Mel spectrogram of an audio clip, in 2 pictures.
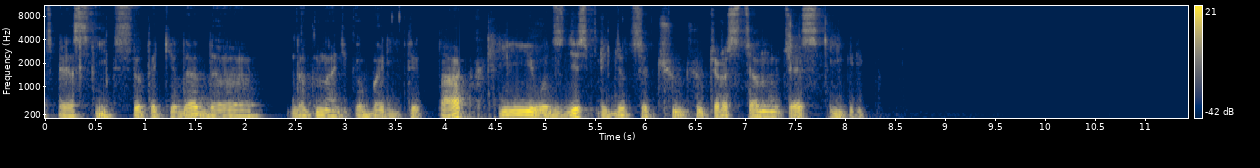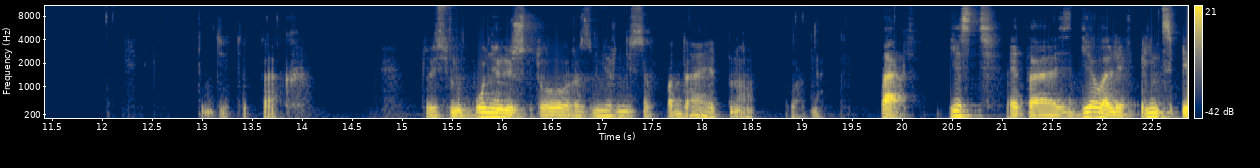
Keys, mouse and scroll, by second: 4.4 KP_3, 4.4 KP_Decimal, 5.7 shift+click, 7.4 s, 12.6 shift+click, 13.6 click, 15.4 g, 19.6-19.9 middle drag, 20.7-21.5 middle drag, 21.8 right click.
